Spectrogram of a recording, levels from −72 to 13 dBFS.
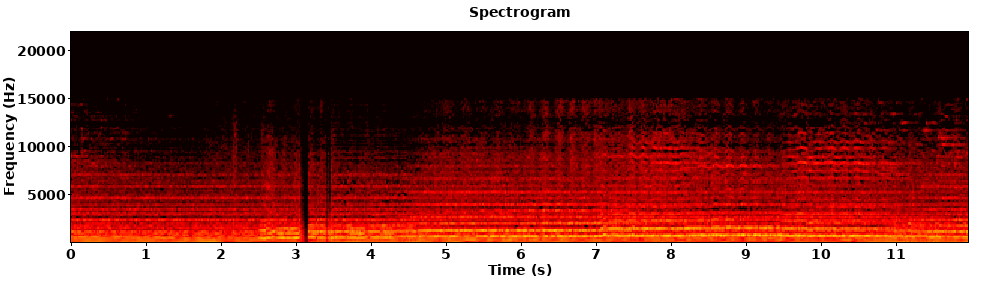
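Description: From 3.05 to 3.44 s there's repeated packet loss, several gaps in quick succession, each patched by stretching the last sound, so it turns choppy and robotic. Right after, 3.45 to 4.56 s, a call bitrate drop from 64 to 21 kbps makes the encoder code coarsely, so things go rough and a bit muffled. Then 8.57 to 10.78 s brings a jitter buffer speed-up. The receiver trims tiny pitch-period slices, around 50 ms in all, to shed backlog, so the audio runs about 2% fast at unchanged pitch.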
